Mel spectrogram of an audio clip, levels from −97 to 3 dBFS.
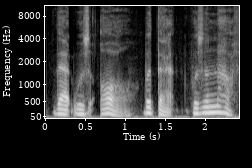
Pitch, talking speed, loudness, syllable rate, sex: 135 Hz, 175 wpm, -18 LUFS, 4.1 syllables/s, male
